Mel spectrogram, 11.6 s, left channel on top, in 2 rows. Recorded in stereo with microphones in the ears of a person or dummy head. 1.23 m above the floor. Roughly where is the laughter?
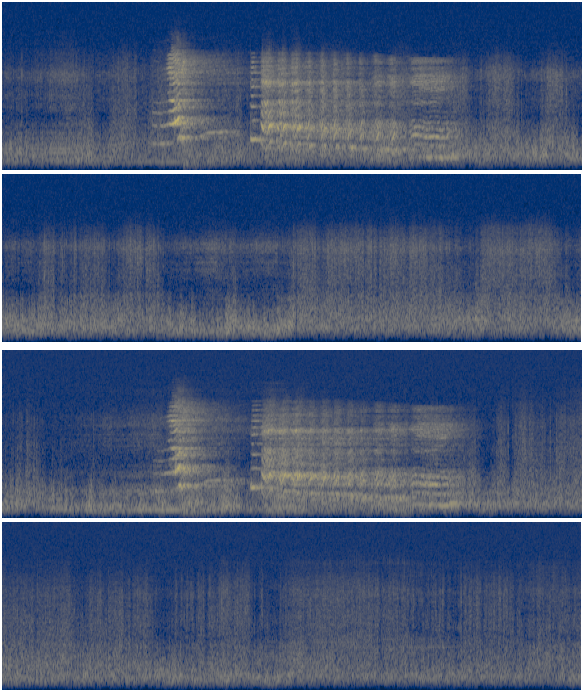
Left.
